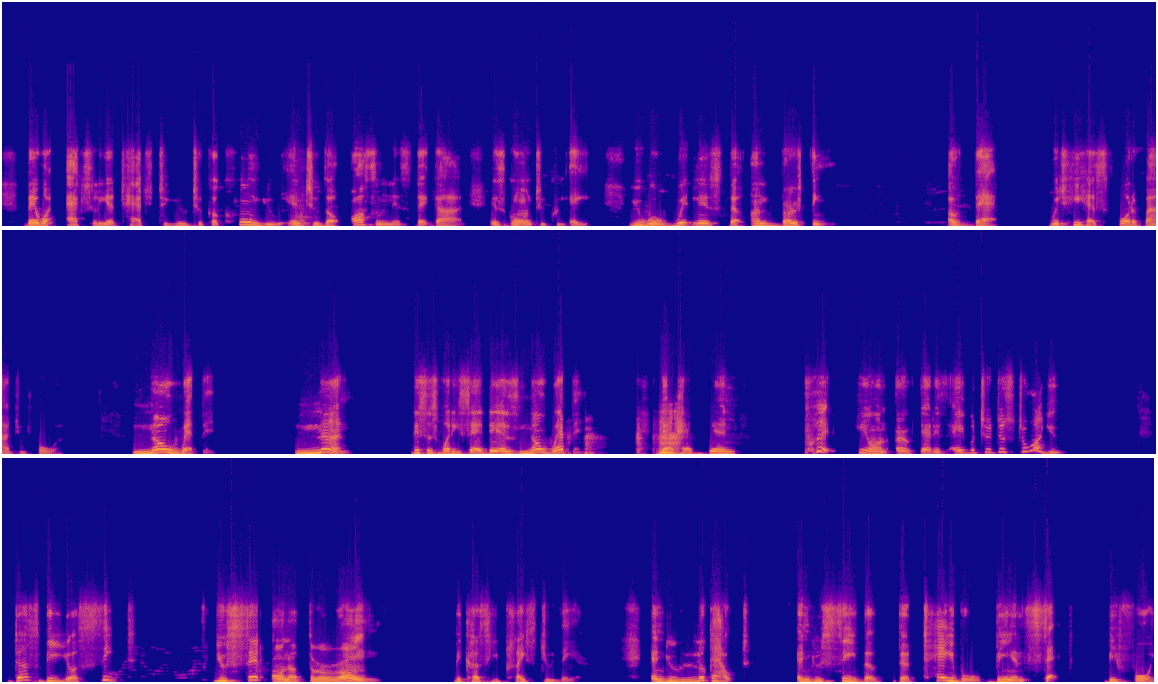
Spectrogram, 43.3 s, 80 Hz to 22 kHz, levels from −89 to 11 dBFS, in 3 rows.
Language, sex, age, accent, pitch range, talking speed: English, female, 50-69, American, 165-235 Hz, 115 wpm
